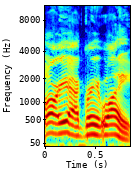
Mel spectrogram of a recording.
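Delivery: put-on very high, loud small child voice. Discussing sharks with co-hosts, answering as a kid would in a little kid voice. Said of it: "little kid voice".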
